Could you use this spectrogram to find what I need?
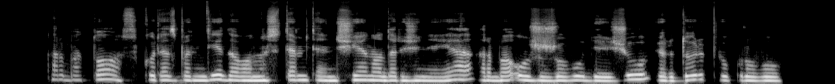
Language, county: Lithuanian, Kaunas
